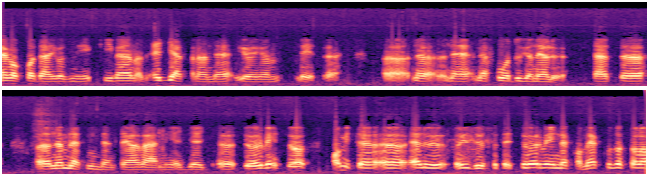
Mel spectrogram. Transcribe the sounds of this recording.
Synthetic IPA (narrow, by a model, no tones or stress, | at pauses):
ɛɡɒkɒd̪aːjo̞znikiːvaːnʔɒ̰zɛɟːaːlt̪ɒlaːnːɛjøjːønleːt̪rɛ̰ | nɛ̰nɛnɛfo̞rd̪uːjːo̞nɛlø̰ː | t̪ɛɦaːt̪ | nɛmlɛɦɛt̪mind̪ɛn̪t̪ɛlvaːrniɛɟːɛɟt̪ørveːɲt̪øːlɒmit̪ːɛløːid̪øːshɛt̪ɛc̚t̪ørveːɲnɛkɒmɛkhozɒt̪ɒlɒ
